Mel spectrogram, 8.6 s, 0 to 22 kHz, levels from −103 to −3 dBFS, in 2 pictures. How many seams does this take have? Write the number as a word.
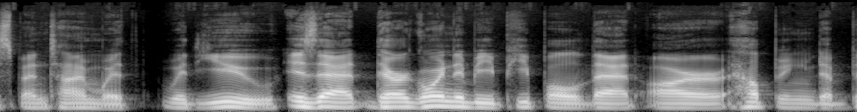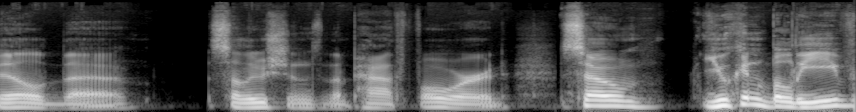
three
